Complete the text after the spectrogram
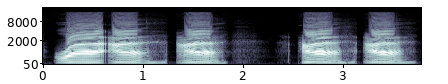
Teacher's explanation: kalau kita pencet hidung kita itu suaranya tetap mengalir dan tidak berdengung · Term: sifat ainnya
